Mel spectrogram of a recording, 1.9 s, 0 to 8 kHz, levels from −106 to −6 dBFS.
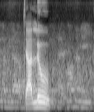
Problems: constant background noise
